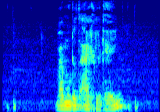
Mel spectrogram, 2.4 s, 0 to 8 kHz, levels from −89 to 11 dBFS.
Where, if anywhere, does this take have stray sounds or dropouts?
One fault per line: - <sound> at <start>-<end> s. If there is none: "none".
none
